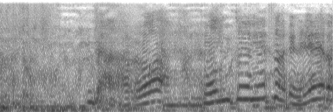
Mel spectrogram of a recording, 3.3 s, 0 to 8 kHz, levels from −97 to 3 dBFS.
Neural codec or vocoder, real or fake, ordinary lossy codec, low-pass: codec, 16 kHz, 2 kbps, FreqCodec, smaller model; fake; none; 7.2 kHz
